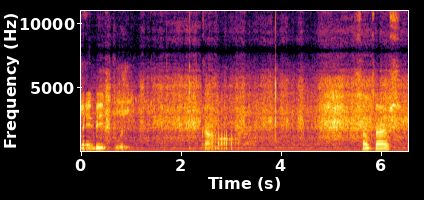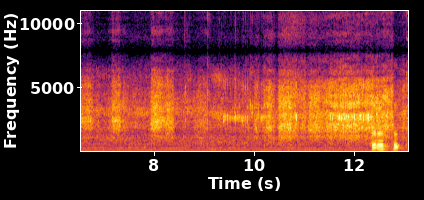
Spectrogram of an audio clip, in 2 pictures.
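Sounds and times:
hot air gun hissing: 3.2s - 13.0s.

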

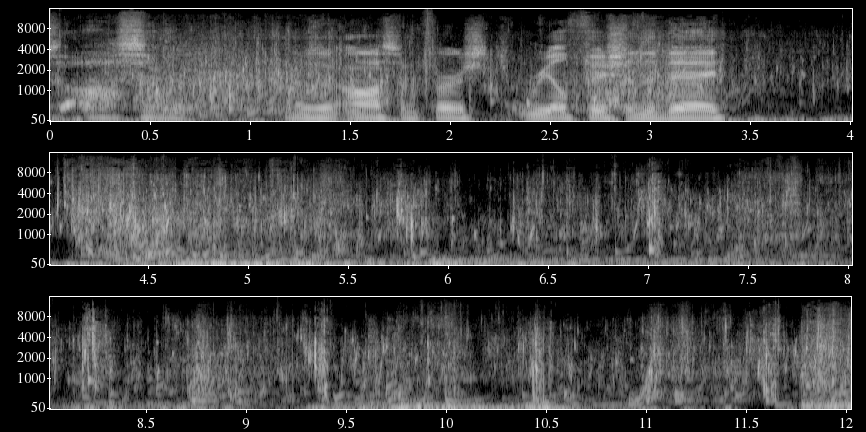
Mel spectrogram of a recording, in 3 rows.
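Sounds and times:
paddle splashing in water: 0.0s - 12.0s.

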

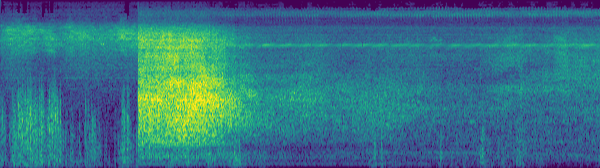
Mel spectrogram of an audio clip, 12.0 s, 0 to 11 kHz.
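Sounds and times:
wind rushing: 2.5s - 8.2s
low motorcycle rumble: 2.8s - 10.8s.

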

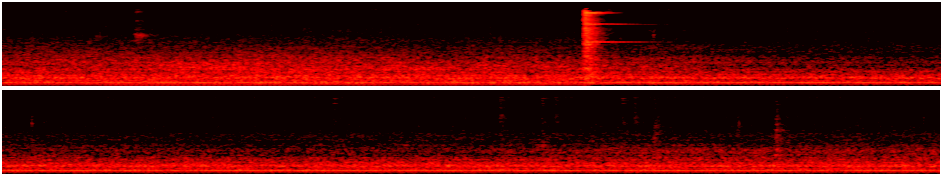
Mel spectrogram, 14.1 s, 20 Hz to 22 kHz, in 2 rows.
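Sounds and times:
aquarium pump electric hum: 0.0s - 14.0s.

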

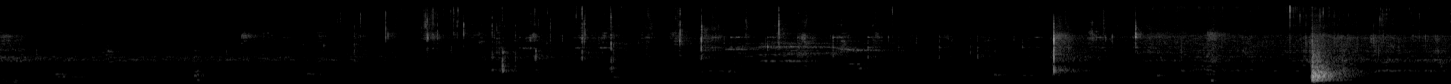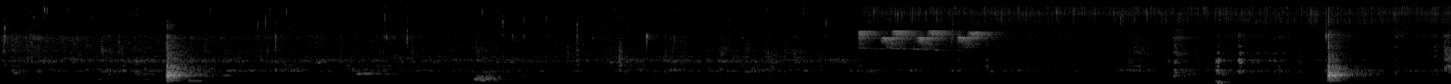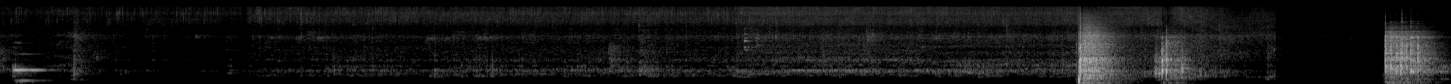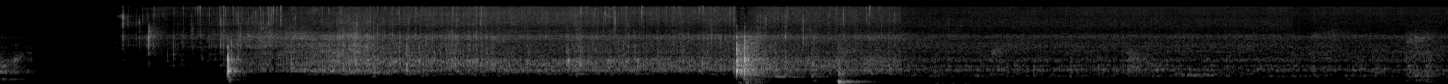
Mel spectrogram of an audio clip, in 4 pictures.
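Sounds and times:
oil sizzling in a pan: 0.0s - 41.9s, 44.6s - 58.0s
plate clattering on a pan: 39.8s - 41.0s, 42.9s - 43.5s.

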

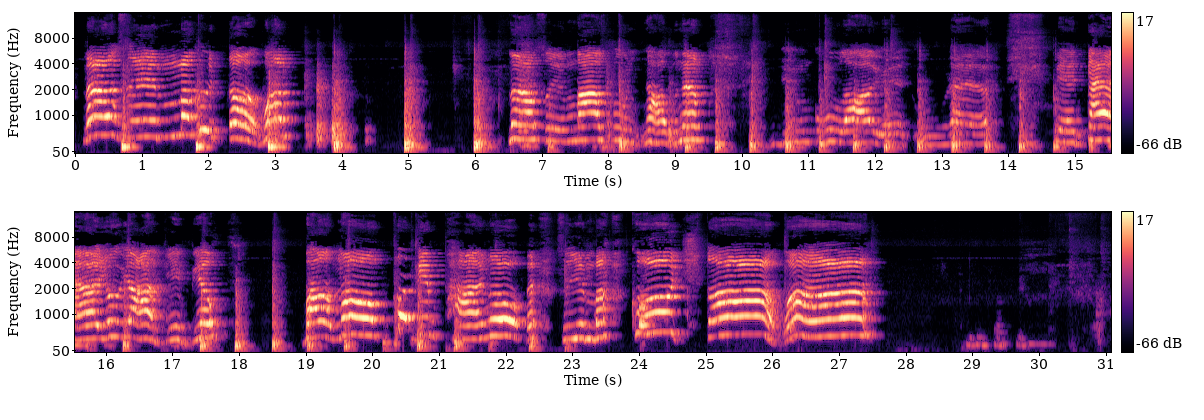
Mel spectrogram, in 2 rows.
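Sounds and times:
child singing: 0.0s - 3.4s, 6.5s - 18.0s, 19.0s - 27.6s.

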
